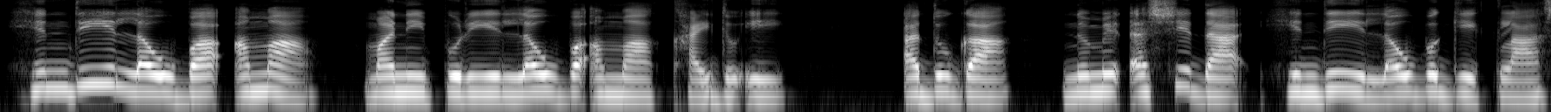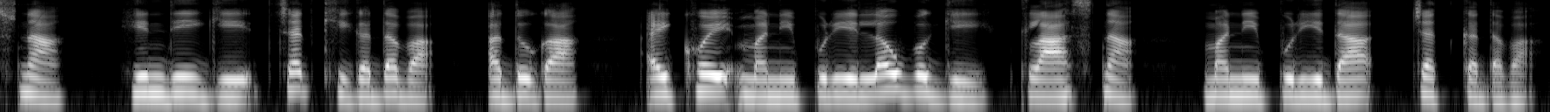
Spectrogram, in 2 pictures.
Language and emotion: Manipuri, neutral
